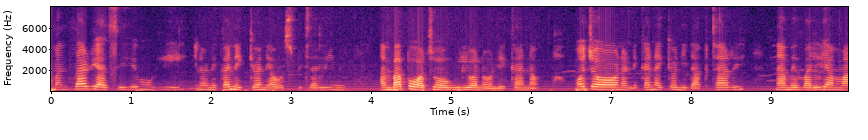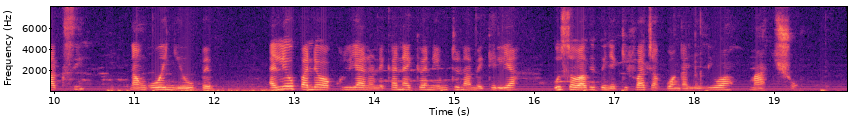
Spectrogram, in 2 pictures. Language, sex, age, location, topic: Swahili, female, 18-24, Kisumu, health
